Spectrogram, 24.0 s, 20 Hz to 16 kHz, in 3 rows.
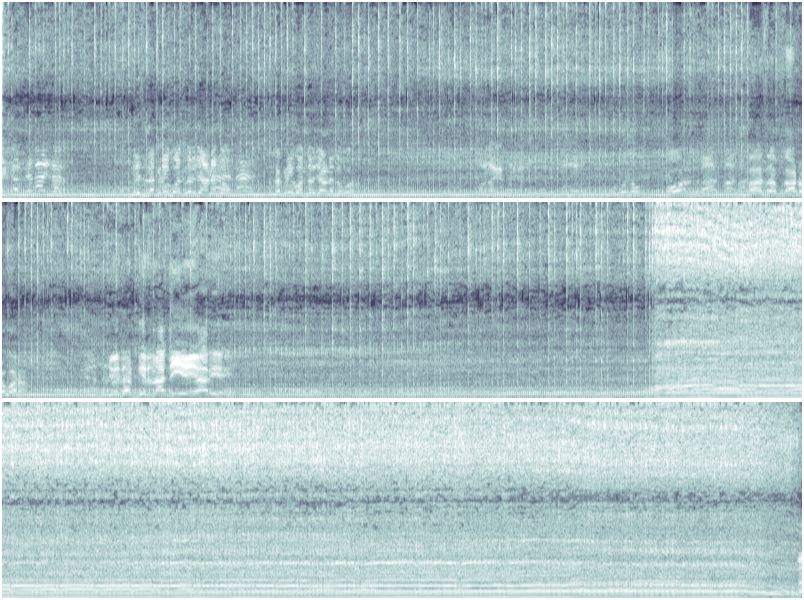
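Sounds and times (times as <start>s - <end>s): chainsaw cutting wood: 0.0s - 24.0s.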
